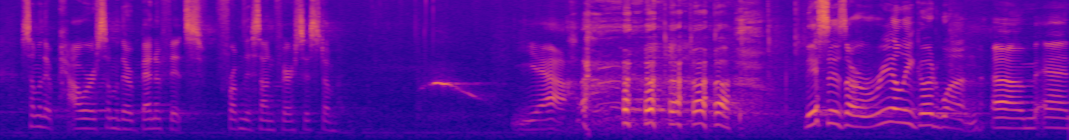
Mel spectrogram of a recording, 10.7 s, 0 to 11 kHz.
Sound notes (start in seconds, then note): 4.2 whistles; 5.7 laughter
